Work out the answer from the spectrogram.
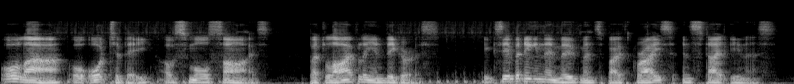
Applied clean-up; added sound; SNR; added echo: neural separator model SepFormer DNS4.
